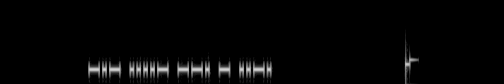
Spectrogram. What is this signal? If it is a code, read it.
Morse code, heard as a keyed tone, about 36 wpm, 700 Hz. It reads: K4GTF
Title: USA Call Signs - 5 Characters - 3x Character Spacing - 35wpm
